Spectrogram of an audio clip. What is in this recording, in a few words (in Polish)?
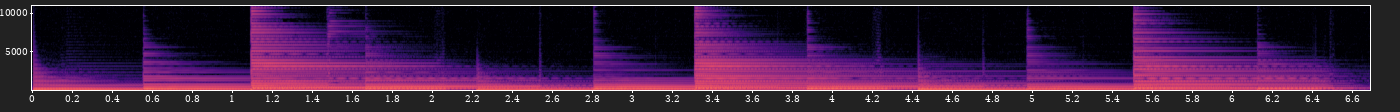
zwrotka wolno, gitara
